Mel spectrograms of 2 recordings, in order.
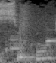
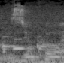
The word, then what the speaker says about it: Zuko: Because you can pronounce it like Zuko is Suko, Yeah. but it's like a soft S. It's written with a Z. Zuko and Sokka.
